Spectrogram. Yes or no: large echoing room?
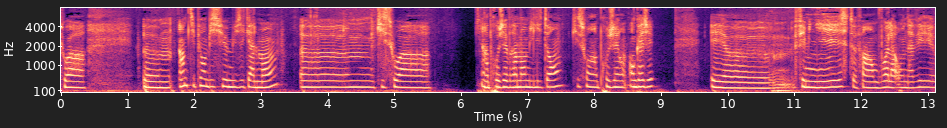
no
